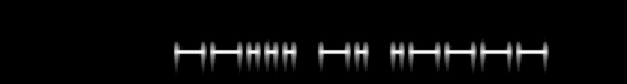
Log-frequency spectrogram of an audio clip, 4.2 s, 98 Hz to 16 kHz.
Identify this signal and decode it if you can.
Morse code, heard as a keyed tone, about 20 wpm, 700 Hz. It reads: 7N1
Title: Three Letter-Number Combinations - 20wpm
